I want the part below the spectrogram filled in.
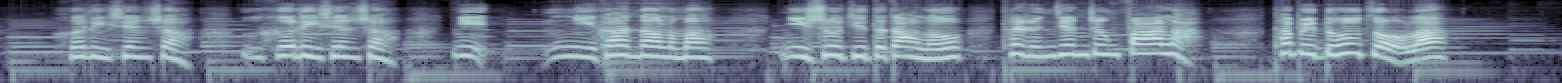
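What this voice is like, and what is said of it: Trembling voice. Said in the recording (Chinese): “用颤抖的声音说道”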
